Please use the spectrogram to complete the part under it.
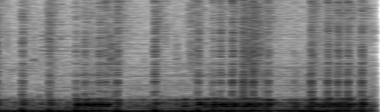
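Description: An old Yamaha Alfa II R motorcycle engine revs close by, rising and falling in a rough, rattling roar that stays loud throughout.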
